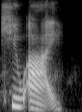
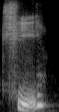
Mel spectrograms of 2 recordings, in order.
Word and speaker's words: QI: So what I called them is key skills, but QI. Not K-E-Y. And I always say the fact that it sounds like key, like, you know, K-E-Y, is good because they're really important, valuable skills. Q-I also can be pronounced chi, which is sort of the same meaning.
